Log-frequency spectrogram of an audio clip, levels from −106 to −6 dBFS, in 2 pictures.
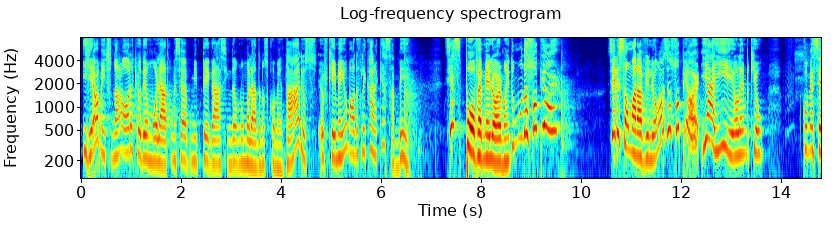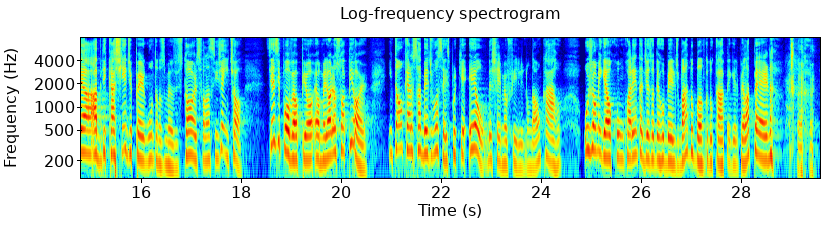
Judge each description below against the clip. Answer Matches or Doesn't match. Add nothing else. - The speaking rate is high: Matches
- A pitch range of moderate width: Matches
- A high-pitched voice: Matches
